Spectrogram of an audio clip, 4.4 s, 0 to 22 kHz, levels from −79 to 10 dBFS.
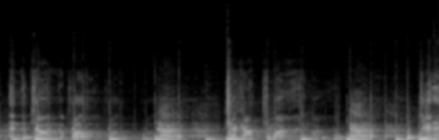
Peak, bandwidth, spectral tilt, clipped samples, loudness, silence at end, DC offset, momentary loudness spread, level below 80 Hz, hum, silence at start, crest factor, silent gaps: -4 dBFS; 12 kHz; -5 dB/octave; under 0.1%; -22 LUFS; 0 s; under 0.1%; 8 LU; -46 dBFS; none; 0 s; 18 dB; none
